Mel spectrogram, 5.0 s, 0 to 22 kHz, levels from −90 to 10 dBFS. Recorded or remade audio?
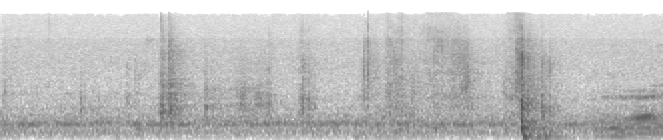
recorded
